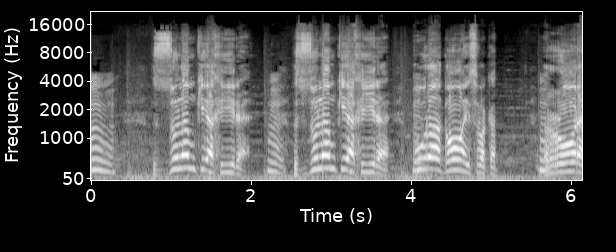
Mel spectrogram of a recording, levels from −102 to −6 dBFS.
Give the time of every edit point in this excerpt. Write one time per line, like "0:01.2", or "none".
none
